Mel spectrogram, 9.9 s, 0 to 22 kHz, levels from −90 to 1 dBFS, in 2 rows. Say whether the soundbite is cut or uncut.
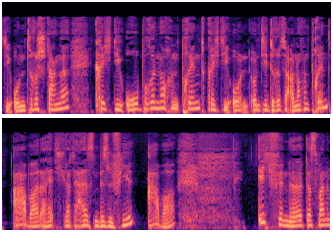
uncut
